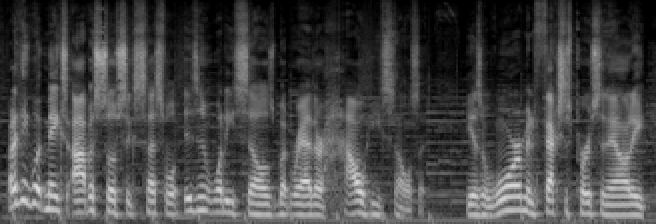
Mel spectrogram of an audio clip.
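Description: A man's voice: mid-range voice, lively intonation, a little fast, faint music behind. A male podcast host who reads a scripted introduction and then interviews a guest in an upbeat, encouraging way.

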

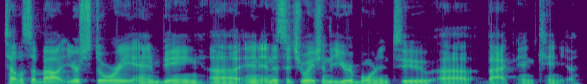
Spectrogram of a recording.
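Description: A man's voice: sits low, steady tone, moderate pace, clear, resonant tone, dry recording, clean studio sound. A man hosting a podcast interview in a conversational way, often restarting his phrases as he talks. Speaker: podcast host.

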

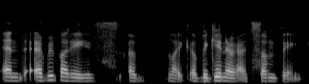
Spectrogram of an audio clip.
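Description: A woman's voice: deep voice, fairly even intonation, quick pace, dry recording, muffled recording. A woman from Sweden with a Swedish accent, speaking thoughtfully in an interview, with many fillers and restarts. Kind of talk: reflective conversation.

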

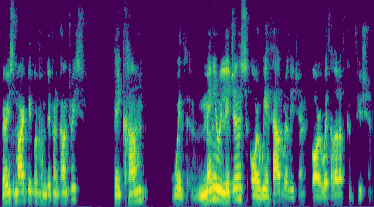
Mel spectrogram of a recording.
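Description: A man's voice: mid-range voice, normal speed, low-quality recording. A man from Peru, a university chaplain priest answering interview questions in a thoughtful, example-filled way. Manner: thoughtful, listing examples, clears throat.

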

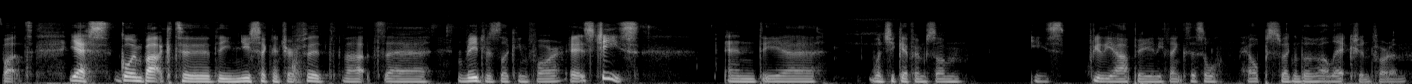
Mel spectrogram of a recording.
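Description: A man's voice: mid-range voice, level tone, unhurried, lo-fi sound. A man co-hosting a gaming podcast, talking casually and informally with a hesitant delivery. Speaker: podcast co-host. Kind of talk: casual gaming discussion, recapping a video game.

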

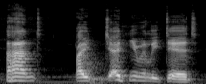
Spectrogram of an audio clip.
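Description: A man's voice: fairly high pitch, lively intonation, unhurried, vocal fry, pushed and bright, slight background noise. A man hosting a comedy panel game in a casual, jokey, sweary way. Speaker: game show host.

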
